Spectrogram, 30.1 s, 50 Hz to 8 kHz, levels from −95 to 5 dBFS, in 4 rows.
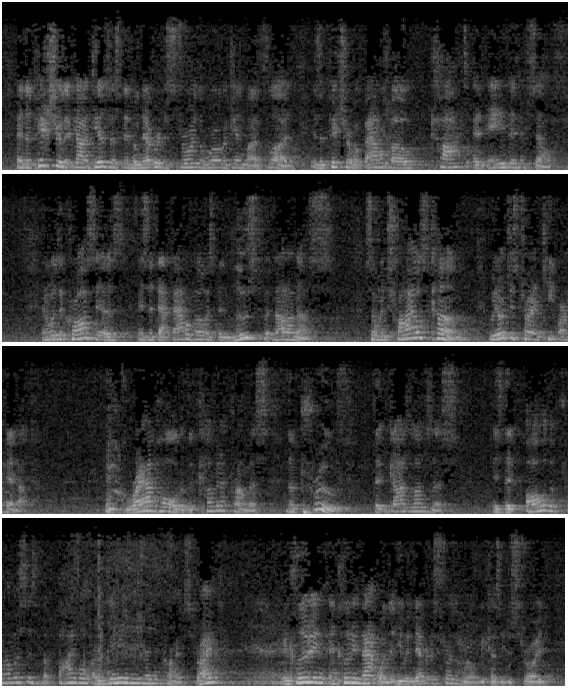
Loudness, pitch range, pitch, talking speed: -34 LUFS, 160-220 Hz, 190 Hz, 200 wpm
